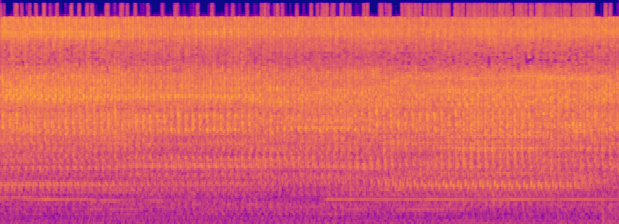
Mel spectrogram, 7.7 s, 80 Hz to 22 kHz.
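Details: Dodge Durango 5.7 Hemi V8 at idle with check engine light on and raw fuel reportedly dumping into the catalytic converter: a loud, fast, sharp metallic tick; typical cam and lifter failure suspected, bottom end not yet isolated.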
